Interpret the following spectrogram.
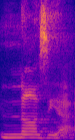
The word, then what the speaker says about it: nausea: Or nausea, sorry, nausea. I always mispronounce this word.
